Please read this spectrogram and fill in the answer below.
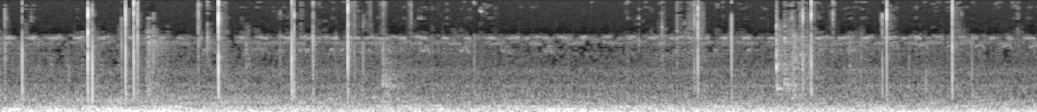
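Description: Outdoor ambience: a low steady rumble with scattered sharp ticks, about two or three a second, and a couple of short faint chirps.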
